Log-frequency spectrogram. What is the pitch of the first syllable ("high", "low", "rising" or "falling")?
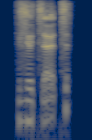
low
